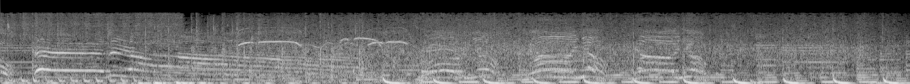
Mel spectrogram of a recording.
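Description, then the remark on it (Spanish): Loud, sustained crowd applause welcoming Bernardo Miguel, 'el ñoño', with dense, steady clapping for several seconds, mixed with shrill whistles and scattered cheering voices rising and falling over the din. “Recibamos entonces con un fuerte aplauso a Bernardo Miguel, el ñoño.”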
